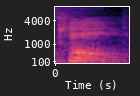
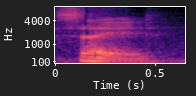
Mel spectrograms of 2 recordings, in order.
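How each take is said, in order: First: The name begins with a hard K sound. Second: The name begins with a soft S sound. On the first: The speaker calls it right. "with a, a hard. K" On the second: The speaker calls it wrong. "It's not Sade"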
